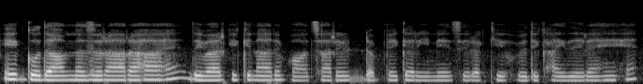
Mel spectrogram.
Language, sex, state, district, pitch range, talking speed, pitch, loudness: Hindi, female, Uttar Pradesh, Lalitpur, 190-210 Hz, 185 wpm, 200 Hz, -18 LUFS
